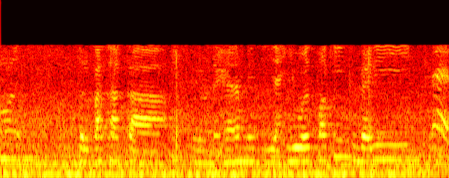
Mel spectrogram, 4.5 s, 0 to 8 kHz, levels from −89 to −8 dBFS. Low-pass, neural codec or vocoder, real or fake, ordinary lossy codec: 7.2 kHz; none; real; AAC, 16 kbps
